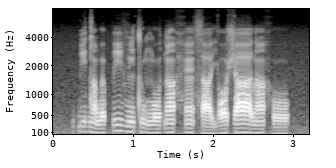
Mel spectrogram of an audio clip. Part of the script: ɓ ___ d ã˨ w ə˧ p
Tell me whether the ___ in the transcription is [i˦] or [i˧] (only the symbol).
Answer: i˧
